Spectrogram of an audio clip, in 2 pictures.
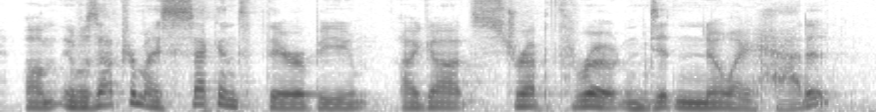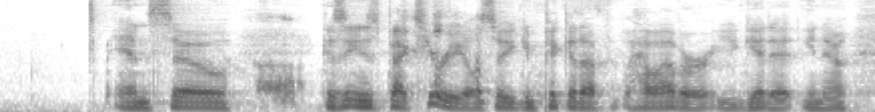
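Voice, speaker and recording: Pitch shifts in an ordinary way throughout. The delivery runs at a fairly quick pace. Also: man. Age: 50s. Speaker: podcast host and documentary filmmaker. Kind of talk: casual interview chat. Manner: fast; high-strung, animated.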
